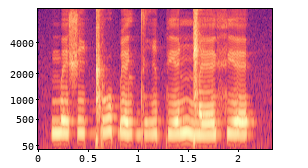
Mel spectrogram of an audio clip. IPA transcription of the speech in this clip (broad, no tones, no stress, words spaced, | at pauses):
meʃiɡ͡ǁu ɓelʲdʱipʲe ŋ͡ǁe fʲe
